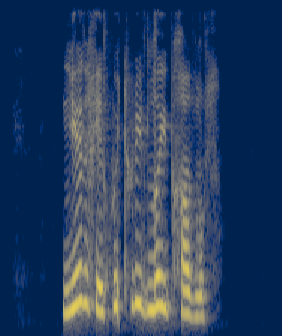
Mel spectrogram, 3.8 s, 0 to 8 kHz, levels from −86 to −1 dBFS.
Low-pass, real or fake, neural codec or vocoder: 7.2 kHz; fake; autoencoder, 22.05 kHz, a latent of 192 numbers a frame, VITS, trained on one speaker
